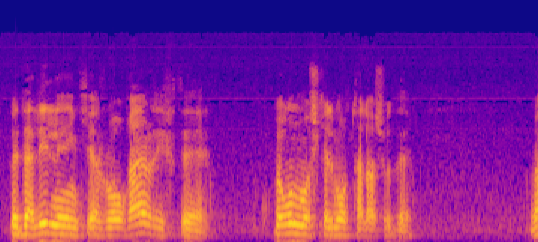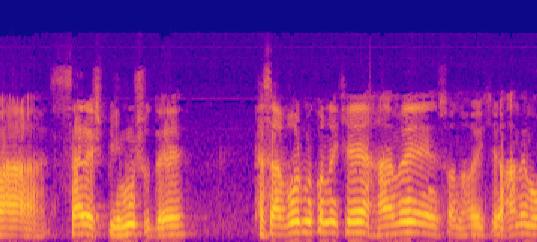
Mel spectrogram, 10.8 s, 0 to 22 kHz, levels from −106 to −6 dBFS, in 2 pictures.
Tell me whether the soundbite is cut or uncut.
uncut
